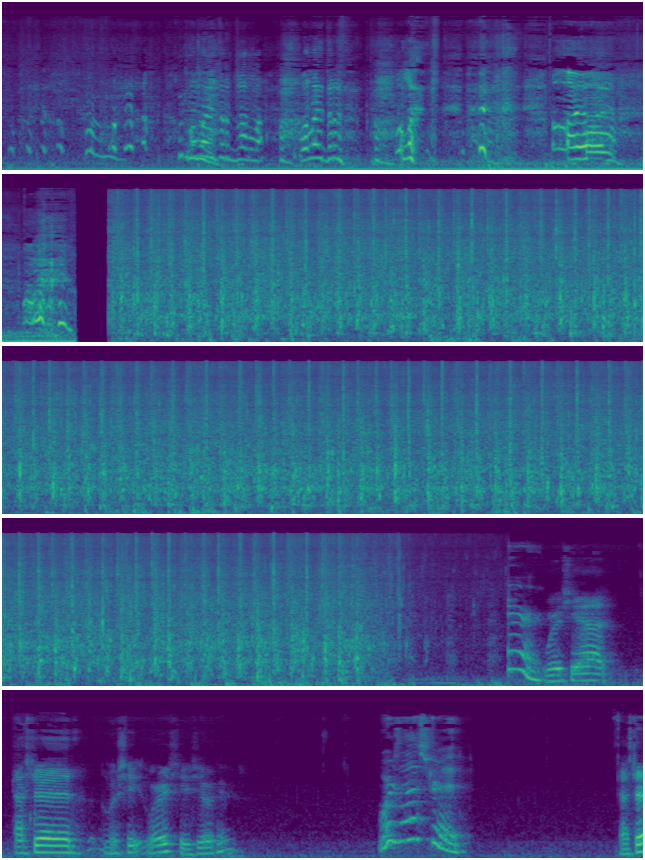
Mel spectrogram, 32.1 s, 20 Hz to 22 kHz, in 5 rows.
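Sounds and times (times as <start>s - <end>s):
water splashing in tub: 7.5s - 23.9s.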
